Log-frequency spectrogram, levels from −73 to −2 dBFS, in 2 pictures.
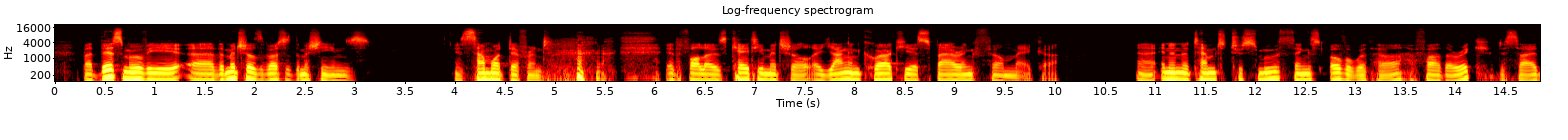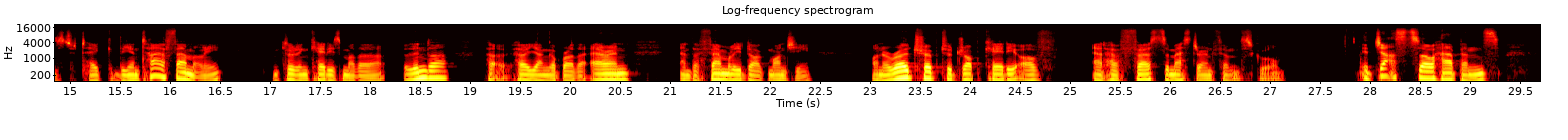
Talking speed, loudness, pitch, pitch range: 150 wpm, -24 LUFS, 115 Hz, 105-125 Hz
